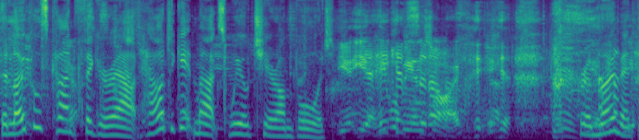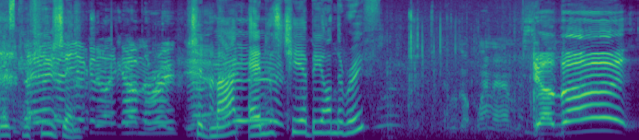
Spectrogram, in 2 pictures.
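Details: Adult narrator; normal speech.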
